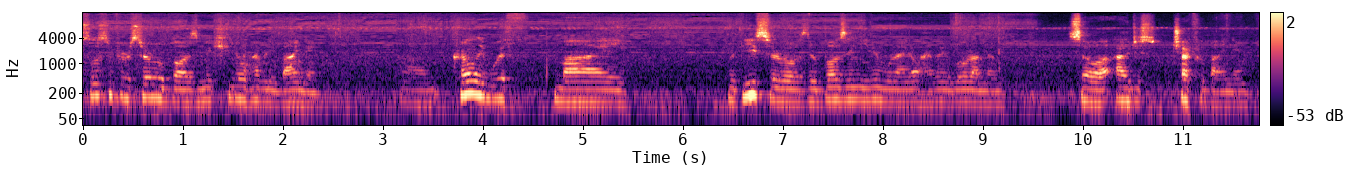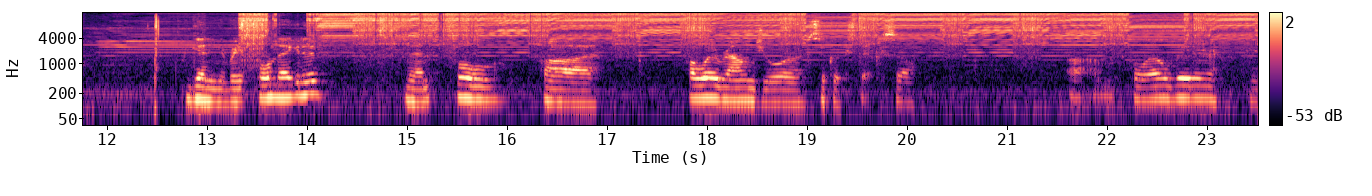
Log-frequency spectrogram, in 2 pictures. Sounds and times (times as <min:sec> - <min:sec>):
Mains hum: 0:00.0 - 0:23.5.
